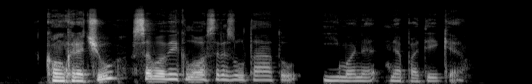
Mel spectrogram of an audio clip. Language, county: Lithuanian, Kaunas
